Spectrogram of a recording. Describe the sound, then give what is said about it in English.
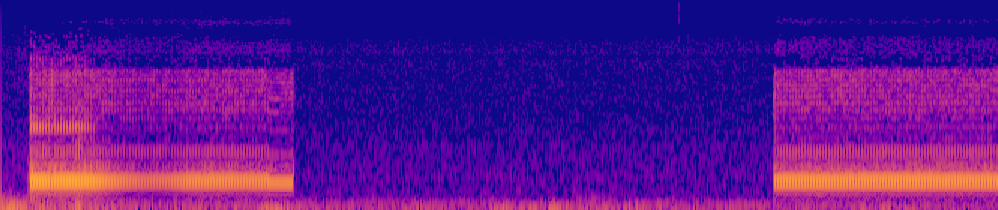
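Telephone line beeping on a busy line, heard as two long steady tones with a stretch of near silence and faint line hiss between them. “He's too good to pick up his phone. You can tell he's on the line with someone else because it's beeping.”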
